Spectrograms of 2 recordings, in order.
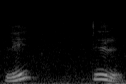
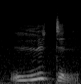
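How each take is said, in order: First: "little" pulled apart, LIT, long pause, TLE; split into syllables. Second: Said in the usual way. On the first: Shown as a demonstration. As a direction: break "little" into two slow beats. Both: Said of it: "take the two syllables apart".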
